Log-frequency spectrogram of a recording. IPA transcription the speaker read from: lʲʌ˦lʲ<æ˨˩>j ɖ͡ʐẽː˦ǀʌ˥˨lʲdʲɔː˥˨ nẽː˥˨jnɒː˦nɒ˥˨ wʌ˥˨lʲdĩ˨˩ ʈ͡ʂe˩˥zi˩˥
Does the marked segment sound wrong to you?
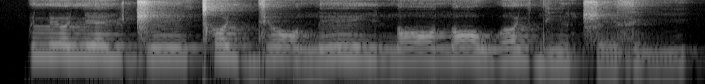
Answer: yes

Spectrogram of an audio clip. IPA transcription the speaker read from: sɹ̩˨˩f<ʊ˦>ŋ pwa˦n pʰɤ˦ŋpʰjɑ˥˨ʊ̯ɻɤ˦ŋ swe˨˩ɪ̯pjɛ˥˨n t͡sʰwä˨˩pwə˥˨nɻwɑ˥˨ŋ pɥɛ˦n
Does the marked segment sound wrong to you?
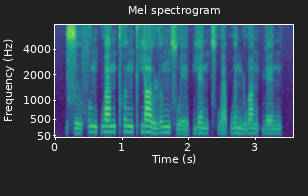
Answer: yes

